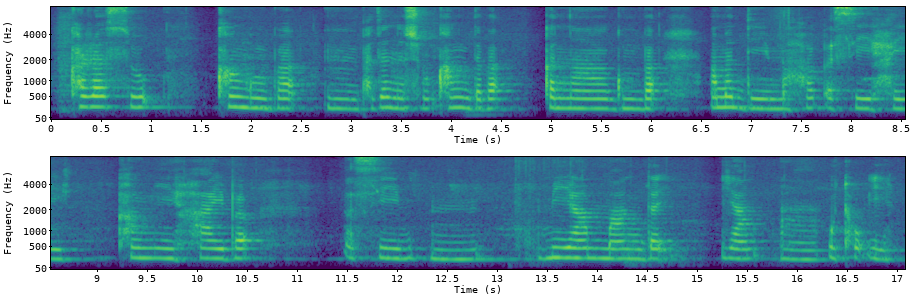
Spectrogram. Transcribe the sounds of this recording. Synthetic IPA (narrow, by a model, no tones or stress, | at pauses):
kʰɐɾɐsu | kʰɐŋːubɐ | pʰɐd͡ʒɐnɐsukʰɐŋdɐbɐ | kɐnɐɡumbɐːmɐdimɐhɐk̚ɐsihɐjkʰɐŋːihajbɐ | si | mijamːaŋdɐ | jam | utʰok̚i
